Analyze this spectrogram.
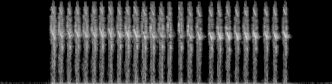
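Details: Cililin bird singing energetically in a long-running recording: one quick burst of about twenty-five high, clipped chip notes in rapid series, lasting roughly two and a half seconds before silence.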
